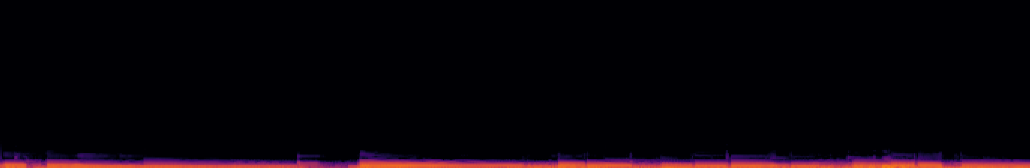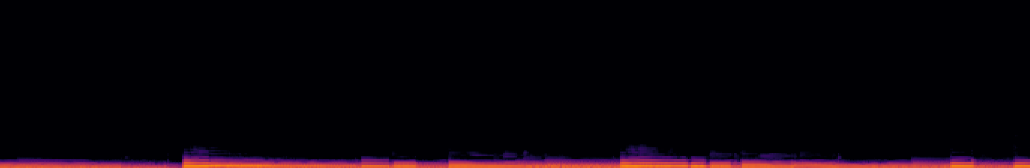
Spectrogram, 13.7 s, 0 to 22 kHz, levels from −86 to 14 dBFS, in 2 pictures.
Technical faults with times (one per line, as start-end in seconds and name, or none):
none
